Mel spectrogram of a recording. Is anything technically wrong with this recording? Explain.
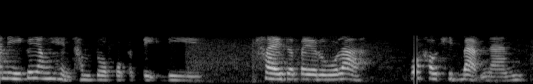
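Yes, there are two faults in this speech.

From 1.84 to 2.07 s the noise suppressor is catching up. At about 2 s the room noise rises suddenly, by about 19 dB, and the suppressor's noise estimate still reflects the quieter background. For roughly 230 ms the louder noise passes with little reduction. Then it sinks by about 6 dB as the estimate adapts. The easing is not a change in the room. A real change would hold steady, whereas here the noise swells and then eases back on its own while the speech level stays put.

From 4.14 to 4.17 s there is packet loss filled with silence. A 30 ms stretch of speech drops to dead silence, and its length fits three 10 ms packets. The receiver had nothing to play for those packets and inserted zeros, so the hole starts and ends with hard edges. Packet loss concealment would sound different, because it smears or repeats the preceding sound to bridge the gap. 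Here the gap is abrupt and fully empty, and even the room noise, which sits about 20 dB below the speech, vanishes with it. The speech stays within the 150 Hz to 3.4 kHz telephone band before and after the hole.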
